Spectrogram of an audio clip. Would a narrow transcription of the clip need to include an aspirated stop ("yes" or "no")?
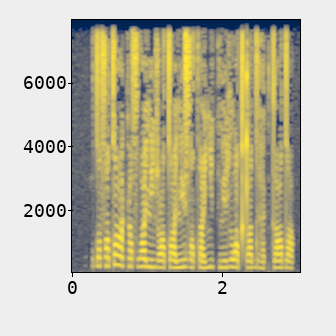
no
